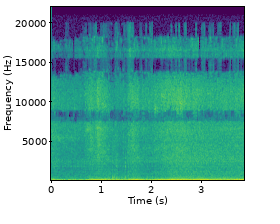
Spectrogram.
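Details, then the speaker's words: Hemi-swapped Grand Wagoneer just started after replacing a sensor: deep V8 rumble settles into slightly wavering idle; previously bogged as it warmed, now sounds better. Cause not yet confirmed. "After it starts getting some heat in it, that's when you start, it was starting to kind of bog down, so we'll just let it sit here and run for a second. Sounds better."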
